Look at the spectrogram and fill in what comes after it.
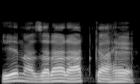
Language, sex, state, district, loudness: Hindi, male, Assam, Kamrup Metropolitan, -15 LUFS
